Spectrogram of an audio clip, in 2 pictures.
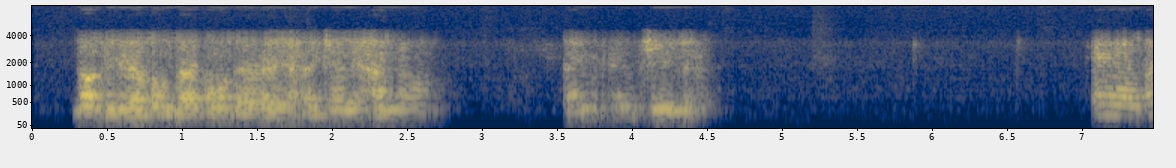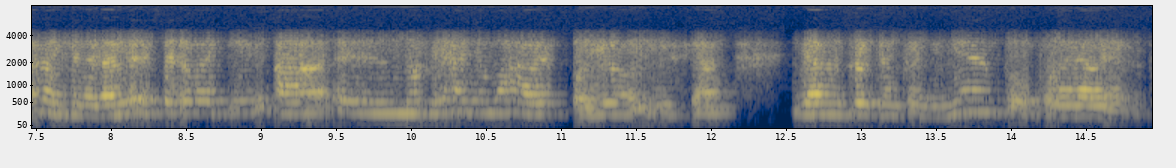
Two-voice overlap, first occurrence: none

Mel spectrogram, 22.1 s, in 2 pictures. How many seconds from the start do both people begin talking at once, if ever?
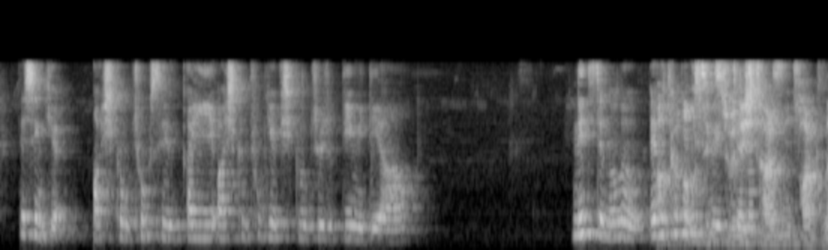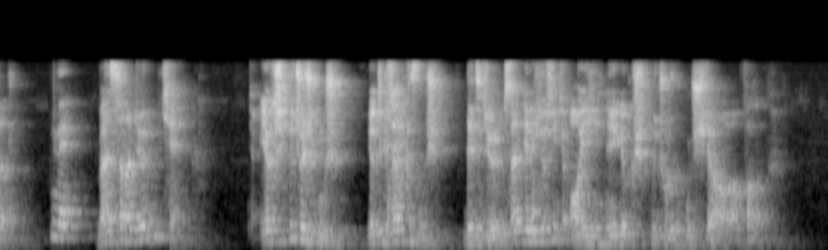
9 s

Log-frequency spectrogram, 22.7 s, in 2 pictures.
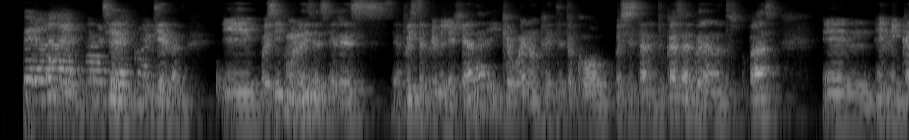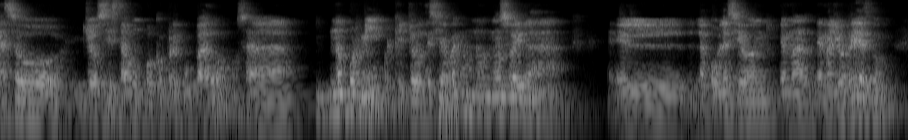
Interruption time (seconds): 1 s

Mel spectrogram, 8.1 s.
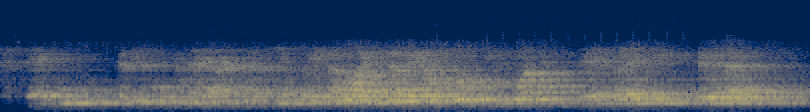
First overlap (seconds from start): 3 s

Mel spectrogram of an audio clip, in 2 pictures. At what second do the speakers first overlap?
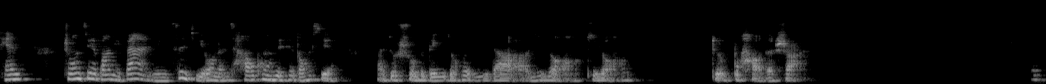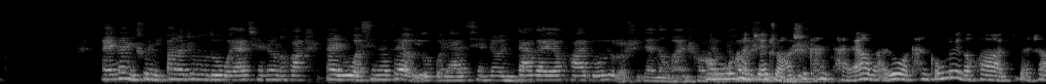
17 s

